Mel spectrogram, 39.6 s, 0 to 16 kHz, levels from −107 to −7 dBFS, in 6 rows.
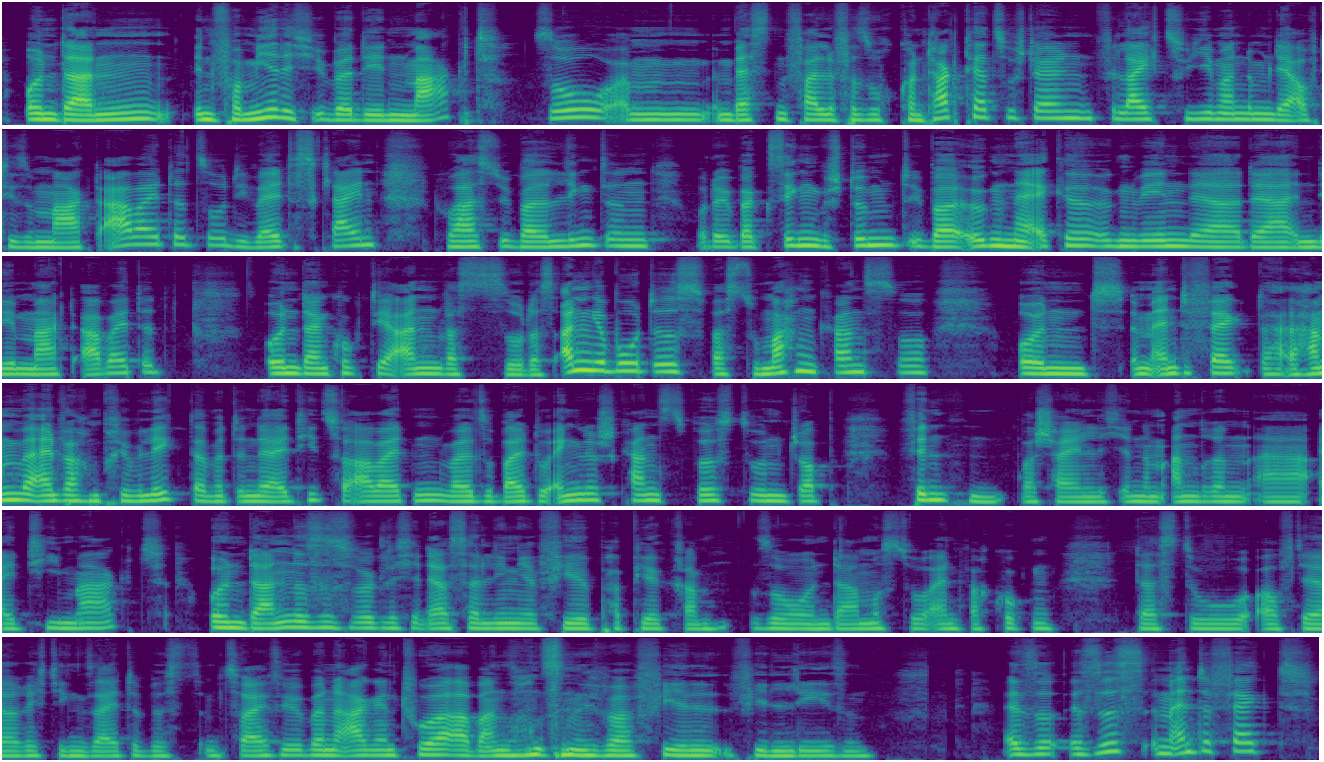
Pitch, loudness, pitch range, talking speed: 160 Hz, -32 LUFS, 145-180 Hz, 200 wpm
